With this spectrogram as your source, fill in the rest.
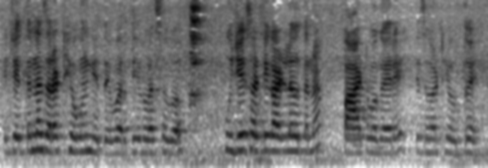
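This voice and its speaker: A young woman chats through a casual family vlog in her home kitchen, pointing things out to her viewers again and again. Her voice sits at an ordinary middle pitch. A steady background noise hangs under the home recording. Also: fast. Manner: chatty, keeps repeating "look" to viewers. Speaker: vlog host.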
